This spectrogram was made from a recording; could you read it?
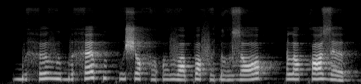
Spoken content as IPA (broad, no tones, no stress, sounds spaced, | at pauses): b ə̤ h ɵ v ɯ b ə h ɜ p ɯ kʷ ə̤ ʃ ɔ h ɔ̤ ʔ ɔ̤ v ɒ p ɒ f ə̤ ɗ ɔ̤ z ɔ | l ɔ k ɒ z ə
